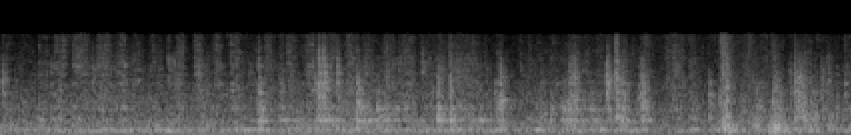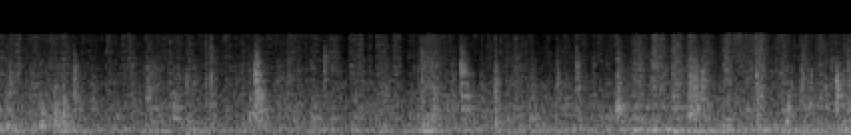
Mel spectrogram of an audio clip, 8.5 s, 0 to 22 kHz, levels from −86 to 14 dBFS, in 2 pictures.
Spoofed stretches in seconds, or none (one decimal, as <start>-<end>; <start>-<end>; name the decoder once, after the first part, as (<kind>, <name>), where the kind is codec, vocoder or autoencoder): none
